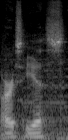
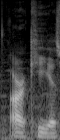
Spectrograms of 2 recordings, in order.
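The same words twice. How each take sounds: First: The c is said as a soft s. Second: The c is said as a hard k. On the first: "When it first came out, I probably called it" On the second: "with like a hard K sound"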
